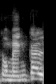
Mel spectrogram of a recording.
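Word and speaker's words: Commencal: Comencal sa atin kasi komencal eh. Pero sa kanila pronunciation Oo Comensal eh. So basta parehas lang yan.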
